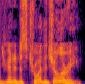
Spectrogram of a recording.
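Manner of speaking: high, fast panicky plea; frightened high-pitched protest; panicked woman. A narrator's reading. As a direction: blurt it out in alarm. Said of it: "She panicked again".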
